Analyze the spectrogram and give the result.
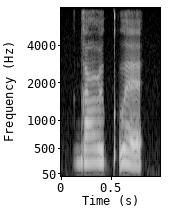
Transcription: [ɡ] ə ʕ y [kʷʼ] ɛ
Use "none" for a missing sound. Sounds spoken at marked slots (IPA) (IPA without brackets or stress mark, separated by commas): ɡ, kʷʼ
